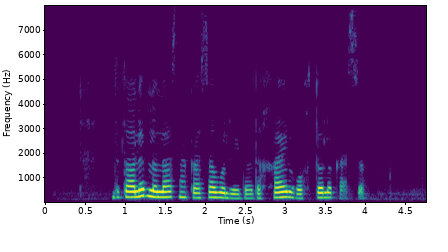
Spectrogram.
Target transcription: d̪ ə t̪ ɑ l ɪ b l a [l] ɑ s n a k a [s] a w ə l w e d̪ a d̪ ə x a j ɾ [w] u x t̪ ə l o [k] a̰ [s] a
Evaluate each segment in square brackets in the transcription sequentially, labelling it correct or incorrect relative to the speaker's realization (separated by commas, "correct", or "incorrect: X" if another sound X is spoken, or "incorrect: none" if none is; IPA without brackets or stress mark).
correct, correct, incorrect: ɣ, correct, correct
